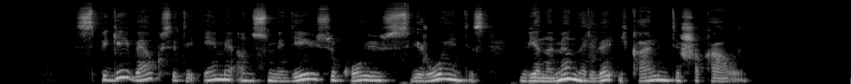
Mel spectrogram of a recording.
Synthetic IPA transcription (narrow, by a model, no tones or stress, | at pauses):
sʲpʲɪɡʲɛɪʋʲæˑʊksʲet̪ʲɪʔeːmʲeːʔɐnt̪sʊmʲɛd̪ʲeːjʊsʲʊkʰoːjʊsʲʋʲiːɾuɔjɛnʲt̪ʲɪs | ʋʲiɛnɐmʲɛnɐɾʲʋʲɛʔiːkʰɑːlʲɪnʲt̪ʲɪʃɐkʰɑːlˠɐ̰ɪ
